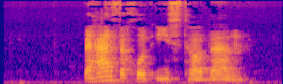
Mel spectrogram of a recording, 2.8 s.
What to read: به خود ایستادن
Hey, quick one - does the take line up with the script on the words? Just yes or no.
no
